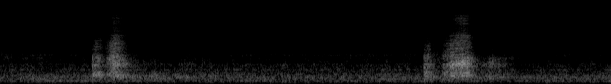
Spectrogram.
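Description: Serrated bread knife sawing through the crust of a stack of white toast bread on a wooden cutting board: two short sawing strokes, about a second in and again after four seconds, each a quick back-and-forth pair.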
